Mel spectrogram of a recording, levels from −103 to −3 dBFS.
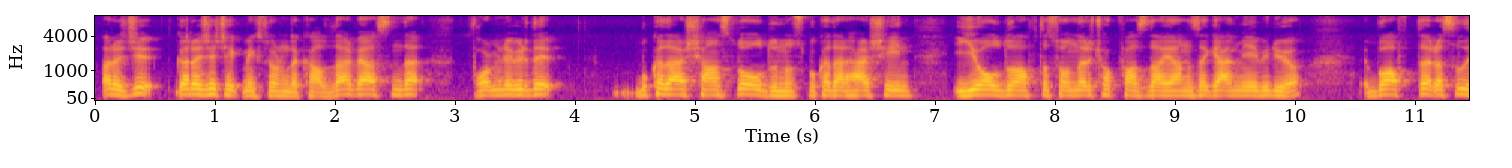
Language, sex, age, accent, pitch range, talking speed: Turkish, male, 30-49, native, 120-145 Hz, 145 wpm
